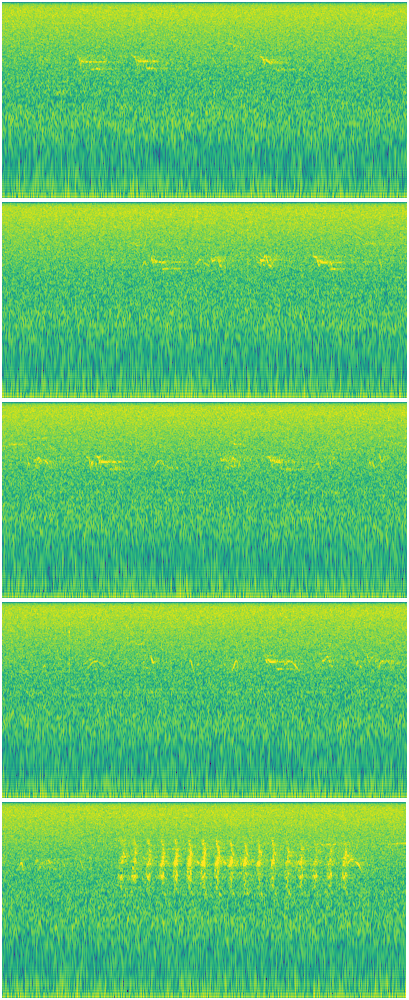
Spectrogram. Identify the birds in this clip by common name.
American Robin, Steller's Jay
